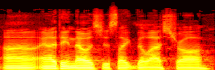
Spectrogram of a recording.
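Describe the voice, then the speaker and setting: A man in his thirties from Colombia talks through his story at an easy pace, with plenty of "uh" and "like" along the way. His voice is low, very dark and smooth. It has a long hall reverb around it. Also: fairly quick. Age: 30s. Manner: relaxed, with many fillers. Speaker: guest. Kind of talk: casual interview conversation.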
